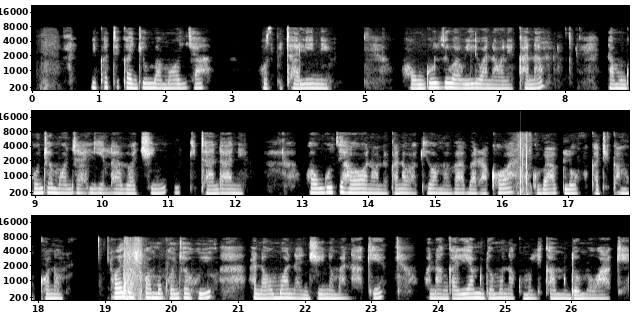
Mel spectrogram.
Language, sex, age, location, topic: Swahili, female, 18-24, Nakuru, health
